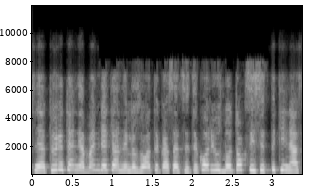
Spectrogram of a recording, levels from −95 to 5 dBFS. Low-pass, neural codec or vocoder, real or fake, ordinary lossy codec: 7.2 kHz; codec, 16 kHz, 1 kbps, X-Codec, WavLM features, trained on Multilingual LibriSpeech; fake; Opus, 24 kbps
